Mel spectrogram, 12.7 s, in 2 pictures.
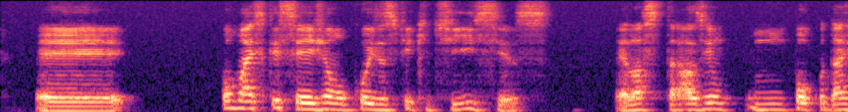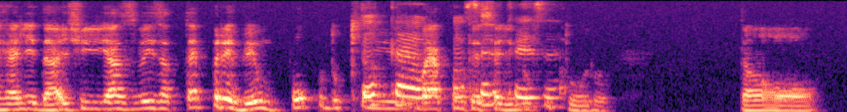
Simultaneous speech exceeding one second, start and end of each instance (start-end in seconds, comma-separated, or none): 9.1-10.3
